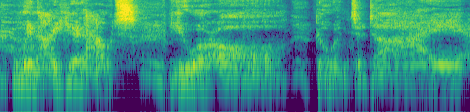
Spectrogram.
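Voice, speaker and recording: A man puts on a raspy character voice at a medium pitch, speaking very slowly with a slight echo and clear background noise. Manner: menacing, threatening.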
